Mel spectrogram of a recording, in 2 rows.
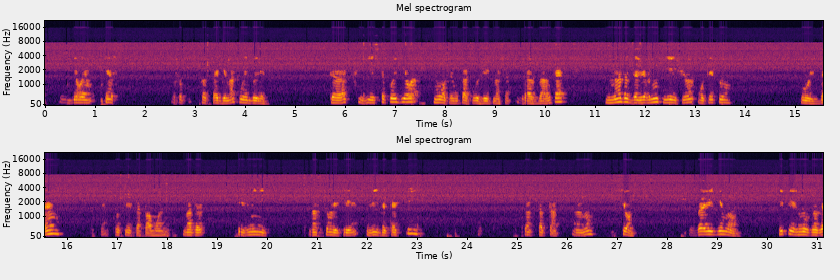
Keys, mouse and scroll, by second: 1.1 s, 3.0 click, 3.7-6.5 middle drag, 8.5-9.7 middle drag, 11.5 click, 12.4 middle click, 13.5-16.5 middle drag, 17.0 click, 17.8 KP_7, 19.3 r, 20.7 click, 20.9-22.9 middle drag, 23.6 r, 24.9 click, 28.3-30.6 middle drag.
